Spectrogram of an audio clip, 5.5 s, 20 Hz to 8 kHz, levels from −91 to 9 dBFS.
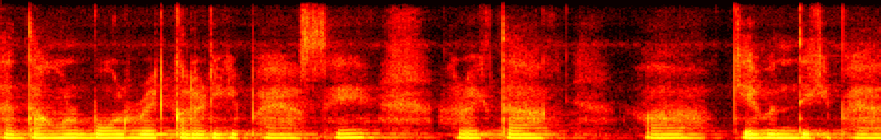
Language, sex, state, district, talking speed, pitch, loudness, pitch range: Nagamese, female, Nagaland, Dimapur, 110 wpm, 185 Hz, -18 LUFS, 185-190 Hz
